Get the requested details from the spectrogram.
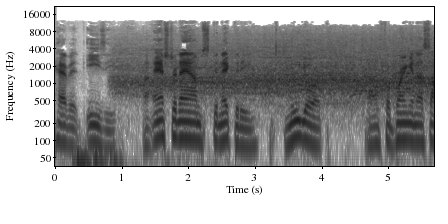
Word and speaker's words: Schenectady: So I want to give a special shout out to Amsterdam Schenectady. Am I saying it right? – Schenectady. – I knew I had it right. Amsterdam Schenectady.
